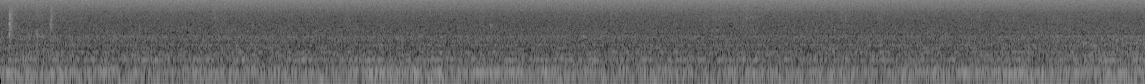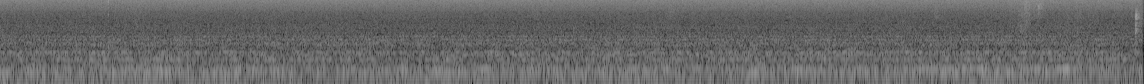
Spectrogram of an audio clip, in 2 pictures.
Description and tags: recording of my air vent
